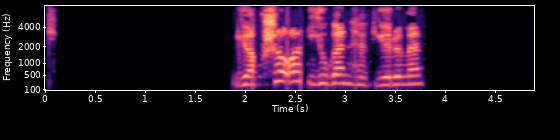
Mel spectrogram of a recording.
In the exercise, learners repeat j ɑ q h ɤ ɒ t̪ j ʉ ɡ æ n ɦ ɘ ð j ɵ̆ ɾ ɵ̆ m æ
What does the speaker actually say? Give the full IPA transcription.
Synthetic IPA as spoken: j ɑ q ʃ ɤ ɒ t̪ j ʉ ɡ æ n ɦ ɘ ð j ɵ̆ ɾ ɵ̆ m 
